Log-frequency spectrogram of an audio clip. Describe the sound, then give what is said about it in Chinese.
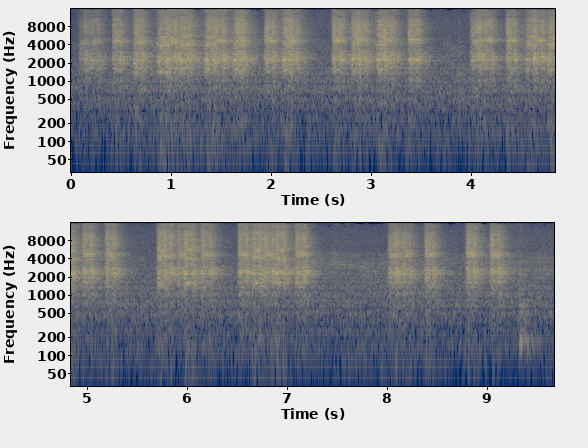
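A magpie gives harsh, hoarse rattling calls in five bursts of rapid, raspy chatter, each a quick string of scratchy notes separated by short pauses, loud and unaccompanied by any voices. “它的叫声呢，都是比较单调单一，然后也是非常洪亮响亮的声音，但是音质呢，也都是沙哑沙哑的感觉哦。”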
